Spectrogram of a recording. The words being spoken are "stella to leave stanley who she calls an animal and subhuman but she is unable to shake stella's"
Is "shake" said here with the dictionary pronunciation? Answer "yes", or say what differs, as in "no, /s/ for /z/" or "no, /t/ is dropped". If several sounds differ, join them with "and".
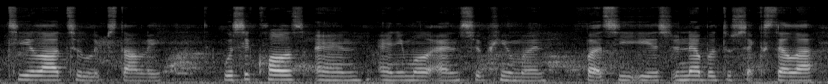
no, /s/ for /ʃ/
